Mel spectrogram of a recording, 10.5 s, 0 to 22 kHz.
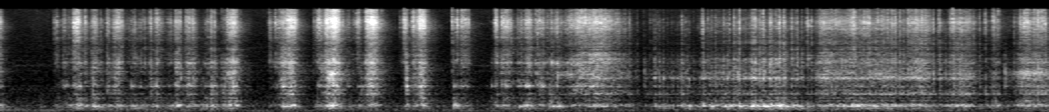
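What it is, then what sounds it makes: Stainless steel mesh strainer. An upturned stainless steel wire-mesh strainer is scratched with long nails, producing a continuous raspy, rubbing scrape with a steady metallic tone around 250 Hz. Brighter, louder scratching strokes come in bursts, with short pauses between them, over a constant bed of gritty friction noise.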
